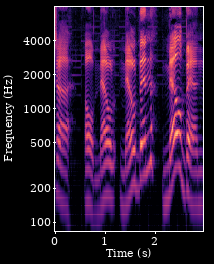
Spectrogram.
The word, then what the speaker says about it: Melbourne: oh metal metal bin melbin that's how you pronounce it the Australian way ah metal Ben gotcha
